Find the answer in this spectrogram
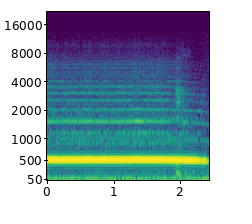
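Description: Wooden Native American-style flute holding one long steady note.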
